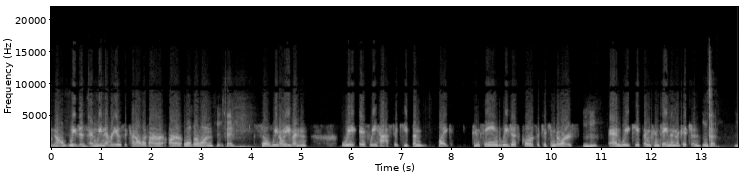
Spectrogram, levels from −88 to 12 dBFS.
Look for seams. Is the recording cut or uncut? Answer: uncut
